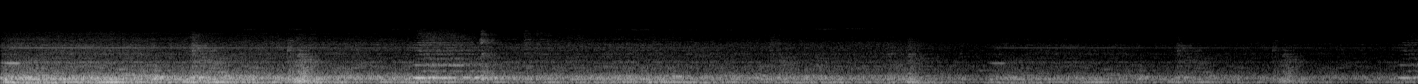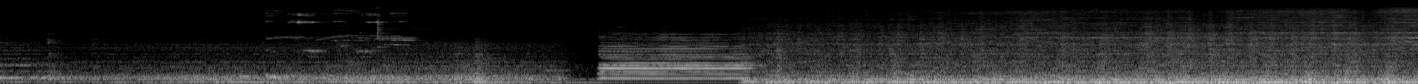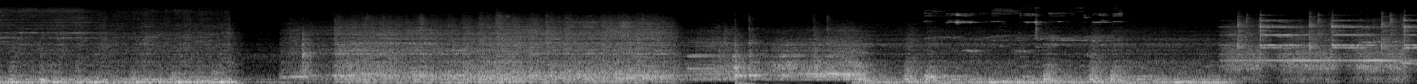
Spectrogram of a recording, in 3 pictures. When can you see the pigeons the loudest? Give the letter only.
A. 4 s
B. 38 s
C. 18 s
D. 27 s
B.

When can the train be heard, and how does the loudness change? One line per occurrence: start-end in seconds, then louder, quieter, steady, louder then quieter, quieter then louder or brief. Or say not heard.
0.0-42.5 quieter then louder.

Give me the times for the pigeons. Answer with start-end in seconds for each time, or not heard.
16.8-18.4, 37.6-39.6.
